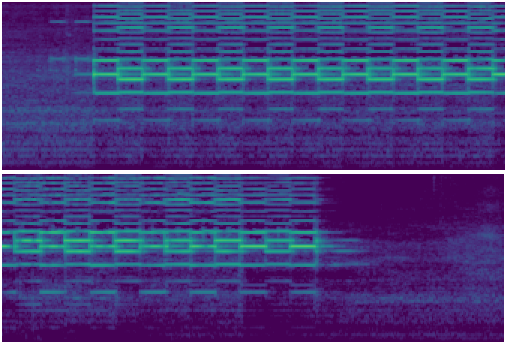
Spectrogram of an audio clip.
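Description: Fire alarm sounder on a Hochiki ESP addressable system, set off by a smoke detector test, sounding a loud, fast two-tone alternating alarm tone. It starts about a second in and cuts off abruptly about eight seconds in.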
